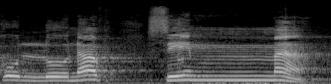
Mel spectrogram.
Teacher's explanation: Nafsin ma, idgham ma'al ghunah. Tanwin bertemu mim.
